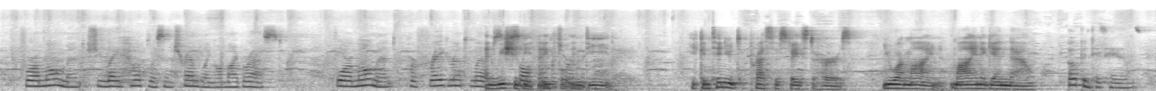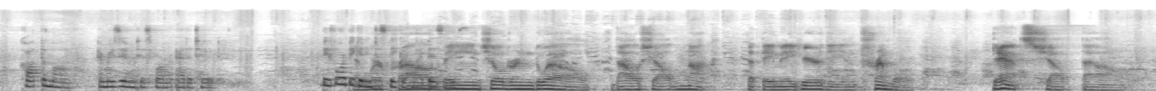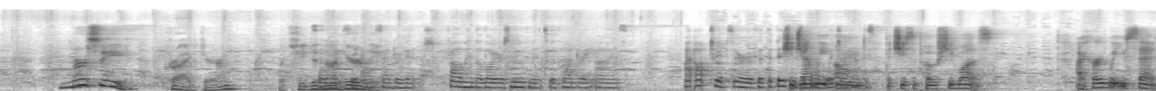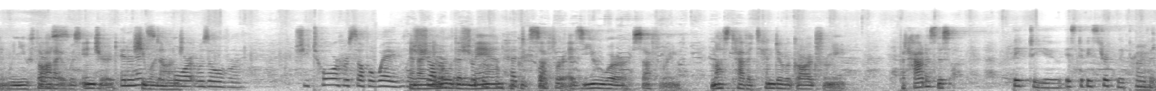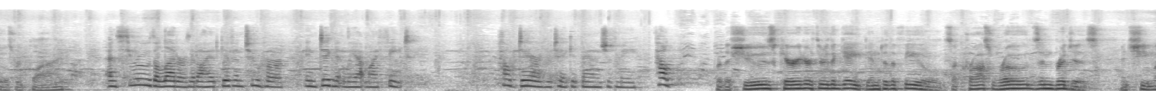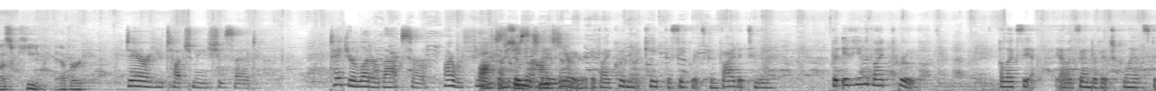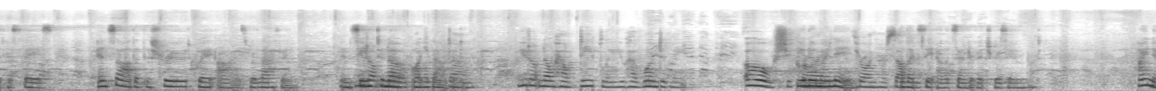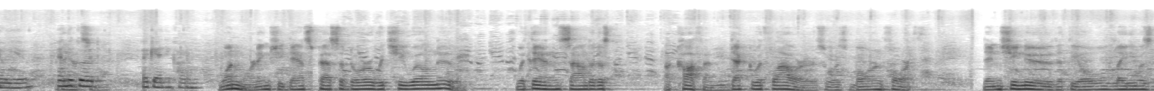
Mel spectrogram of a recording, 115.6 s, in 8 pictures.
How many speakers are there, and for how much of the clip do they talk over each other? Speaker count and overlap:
4, about 14%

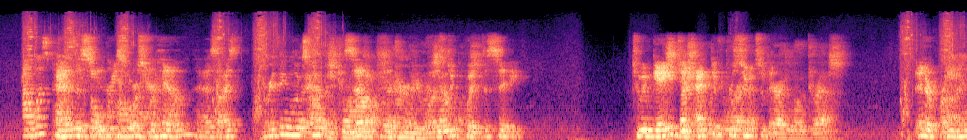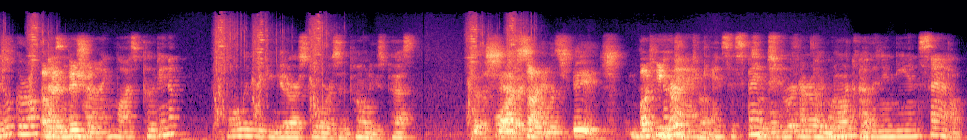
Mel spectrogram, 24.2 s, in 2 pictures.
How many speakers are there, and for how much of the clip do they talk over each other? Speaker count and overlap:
4, about 46%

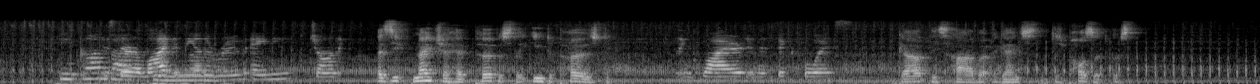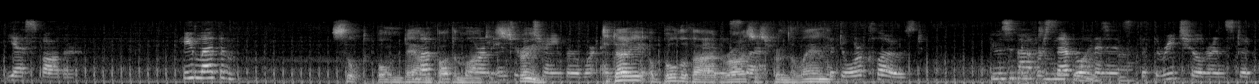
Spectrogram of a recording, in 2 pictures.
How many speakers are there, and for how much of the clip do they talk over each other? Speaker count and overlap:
3, about 24%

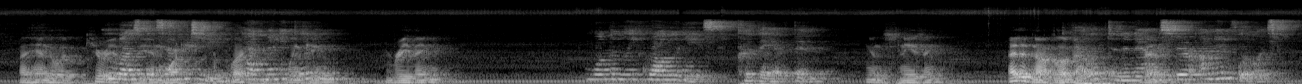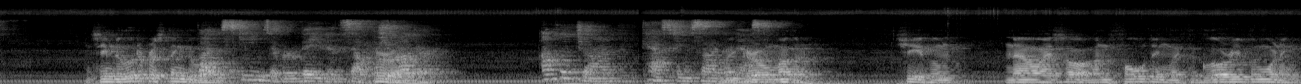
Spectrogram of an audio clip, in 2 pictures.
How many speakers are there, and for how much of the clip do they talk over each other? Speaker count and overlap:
2, about 21%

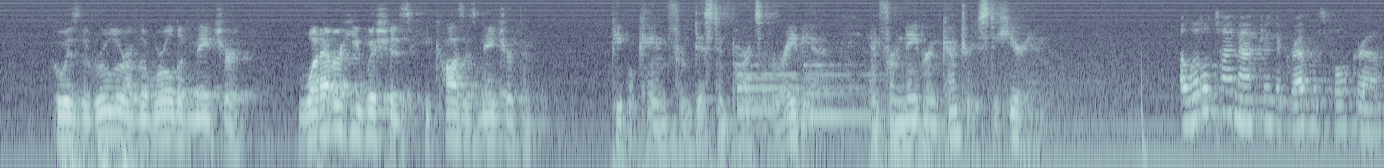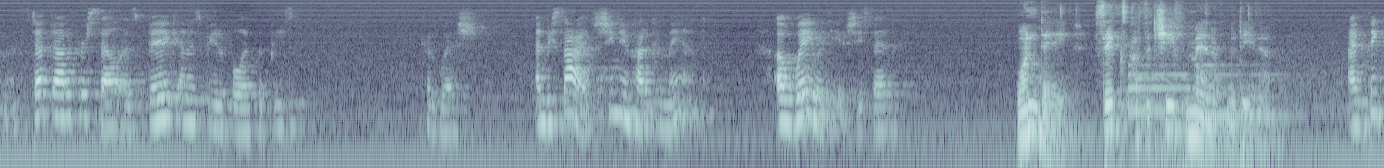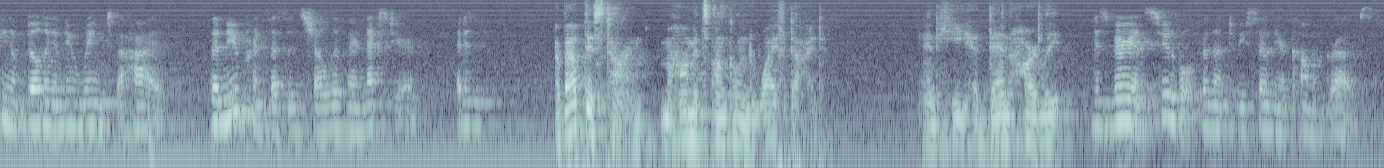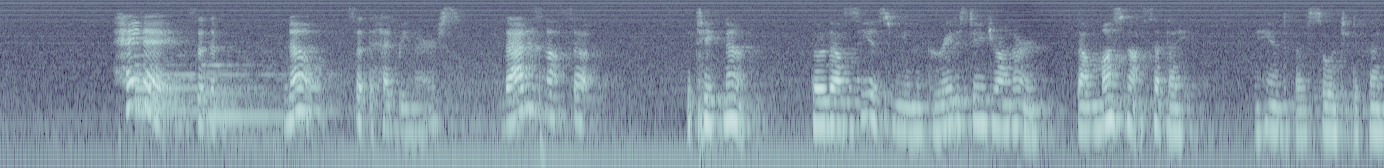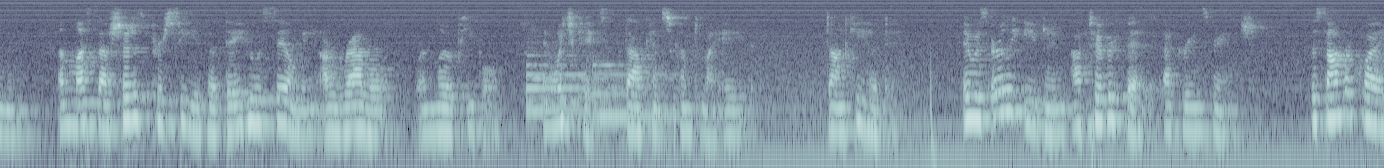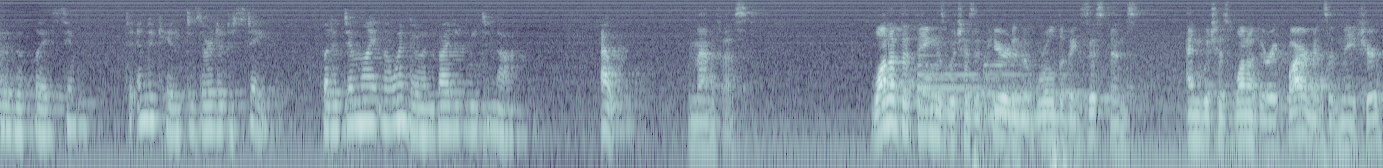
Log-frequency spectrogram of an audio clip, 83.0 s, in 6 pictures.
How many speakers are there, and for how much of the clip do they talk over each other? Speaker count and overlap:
3, no overlap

